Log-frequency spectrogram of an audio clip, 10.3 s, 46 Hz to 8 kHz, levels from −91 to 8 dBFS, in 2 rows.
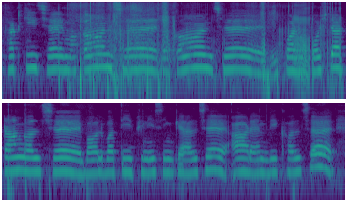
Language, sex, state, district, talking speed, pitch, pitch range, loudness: Maithili, female, Bihar, Darbhanga, 95 wpm, 215 Hz, 205-225 Hz, -41 LUFS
